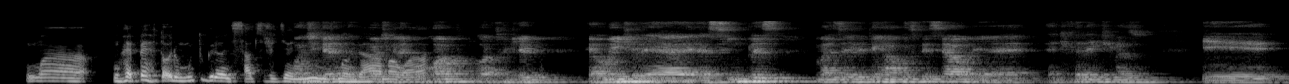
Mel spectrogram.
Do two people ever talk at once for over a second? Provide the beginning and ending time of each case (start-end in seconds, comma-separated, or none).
2.9-4.3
